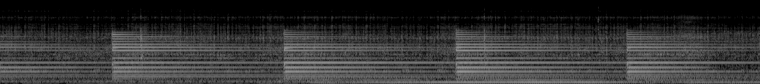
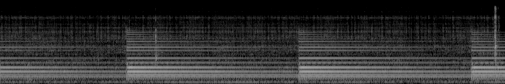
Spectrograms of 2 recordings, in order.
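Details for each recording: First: Mechanical clock before oiling: slow, weak, uneven ticking about one beat every 1.7 seconds; dry pivots, starting to wear oval and previously graphited, drag the movement. Light oil is the fix. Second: Mechanical striking clock after cleaning pivots (previously lubricated with graphite): clear ringing strikes roughly every 1.7 seconds, fading evenly, sounding better though one wheel still wobbles slightly; runs cleanly.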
